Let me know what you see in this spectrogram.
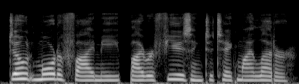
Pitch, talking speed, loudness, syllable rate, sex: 205 Hz, 180 wpm, -20 LUFS, 5.1 syllables/s, female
